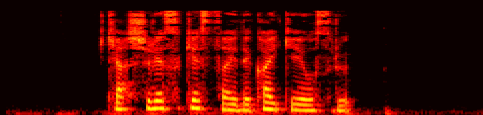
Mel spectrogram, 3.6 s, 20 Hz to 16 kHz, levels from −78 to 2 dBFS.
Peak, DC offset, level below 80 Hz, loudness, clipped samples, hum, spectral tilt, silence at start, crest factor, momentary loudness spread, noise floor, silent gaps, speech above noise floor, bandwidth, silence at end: -8 dBFS; under 0.1%; -54 dBFS; -23 LUFS; under 0.1%; none; -3.5 dB/octave; 0.75 s; 18 dB; 10 LU; -68 dBFS; none; 45 dB; 12 kHz; 0.7 s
